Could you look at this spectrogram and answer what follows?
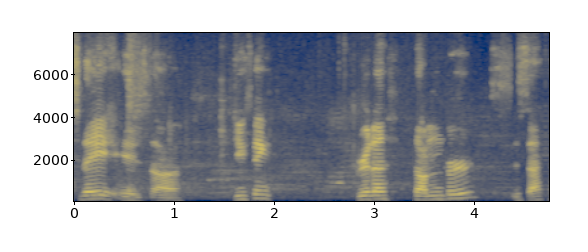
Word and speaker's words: Greta Thunberg: Our second question today is, do you think Greta Thunberg, is that how you say it? Yep, Greta Thunberg.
